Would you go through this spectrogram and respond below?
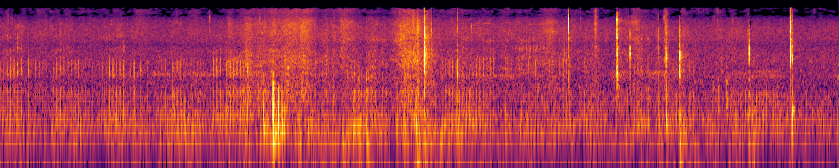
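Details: Sweetly purring kitten named Melissa: a low buzzing rumble underneath, overlaid by several sharp ticks and taps from handling or movement close by.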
